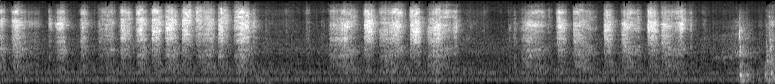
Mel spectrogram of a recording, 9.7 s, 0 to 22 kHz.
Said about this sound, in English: I will hit it with some 400 grit emery cloth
